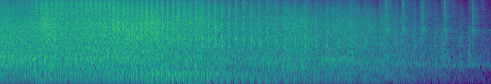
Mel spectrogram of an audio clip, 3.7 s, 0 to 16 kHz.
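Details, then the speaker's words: Neglected, low-compression Generac GP5500 generator with brand new carburetor, choke on: fast uneven chugging then sags and dies, surging exactly as before; only fuel leak fixed, lean jetting possible but doubted. "So, I find it very interesting that a brand new carburetor is running the engine exactly the same way. Uh, really the only improvement here is that we're not leaking any fuel. Uh, but the engine, no change in how it's running."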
